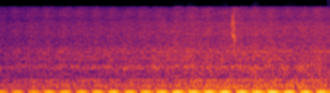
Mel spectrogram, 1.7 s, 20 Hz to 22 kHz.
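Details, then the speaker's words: Used 250cc sport fairing motorcycle idling during a pre-purchase check, exhaust covered by hand; even deep thumping about eight pulses per second, no knocks or misses, engine very smooth, normal idle. "ini maut mesinnya masih sangat halus jadi ini motor Kondisinya masih sangat eh bagus"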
